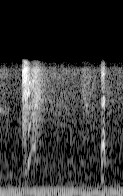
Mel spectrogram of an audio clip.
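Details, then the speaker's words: Infant with hiccups: two brief, sharp catching sounds about a second apart over a steady low hum, shortly after spitting up. "Ai, tá com soluço? Vai, Tá com amor. soluço. Vai. Ele tá com soluço, Lili."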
